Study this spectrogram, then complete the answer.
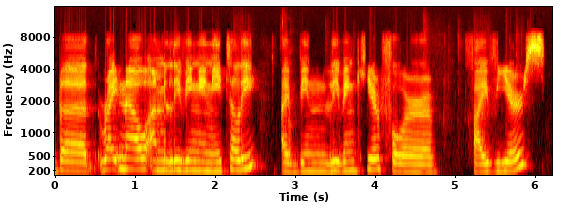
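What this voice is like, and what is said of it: American Californian-sounding accent. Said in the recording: “you and Jess have a similar accent ... we have this Californian accent, I think American, I don't know”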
